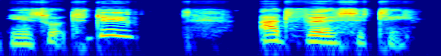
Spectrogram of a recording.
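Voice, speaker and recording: A woman's voice: lowish voice, wildly swooping pitch, normal speed, pushed and bright, no echo, studio quality. A woman reading a semi-scripted explanatory podcast as co-host.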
